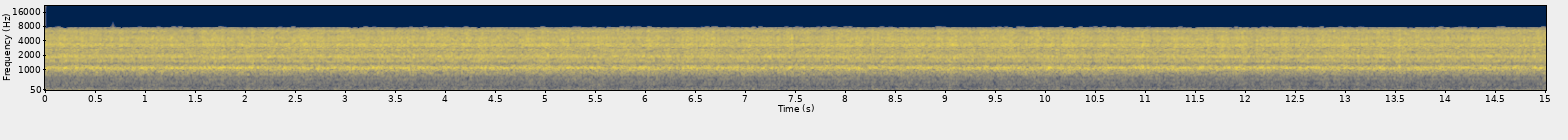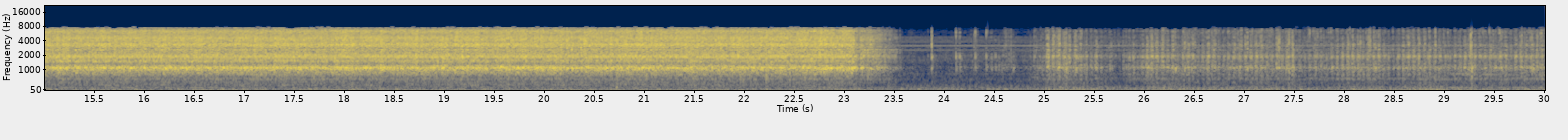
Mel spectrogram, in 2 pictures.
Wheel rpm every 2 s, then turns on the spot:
160, 160, 160, 160, 160, 160, 160, 160, 160, 160, 160, 120, 10, 20, 20.
26-30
